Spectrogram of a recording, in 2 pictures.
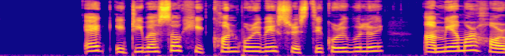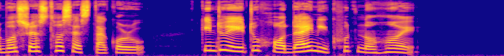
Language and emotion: Assamese, sad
